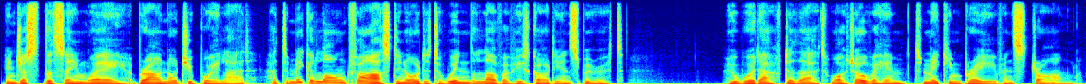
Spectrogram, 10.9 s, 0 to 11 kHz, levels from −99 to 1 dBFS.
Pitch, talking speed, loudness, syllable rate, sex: 110 Hz, 210 wpm, -19 LUFS, 4.9 syllables/s, male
